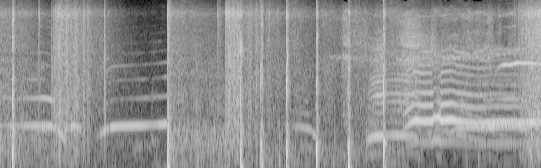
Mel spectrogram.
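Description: Fireworks going off: a quick string of sharp bangs, about a dozen, from bursting aerial shells.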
